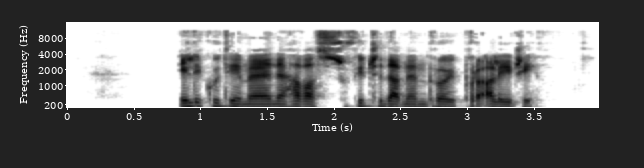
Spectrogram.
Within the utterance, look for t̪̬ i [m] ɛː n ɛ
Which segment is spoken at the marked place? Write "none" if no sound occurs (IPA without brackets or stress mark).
m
